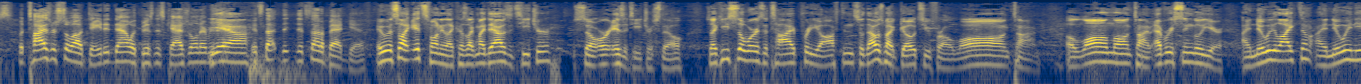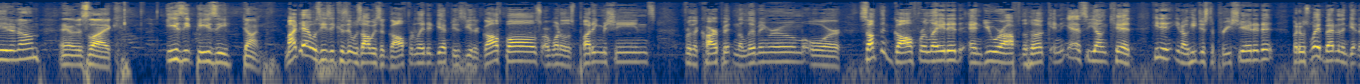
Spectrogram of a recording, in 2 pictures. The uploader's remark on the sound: LIVE from Nick's Place for the 97.5 Christmas Party!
